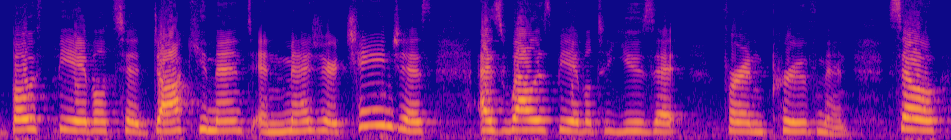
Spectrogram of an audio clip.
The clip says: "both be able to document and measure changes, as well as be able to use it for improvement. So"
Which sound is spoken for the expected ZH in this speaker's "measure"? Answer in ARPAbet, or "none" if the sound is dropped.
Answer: ZH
